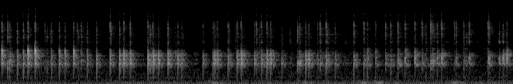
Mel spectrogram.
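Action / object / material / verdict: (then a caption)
tap / wooden triangular frame / wood / none. Both hands tap rapidly on the slats of a large stained wooden triangular Triforce frame, using long painted nails and fingertips. The result is a fast, continuous run of dry, bright wooden clicks and knocks with almost no ring and little low end.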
